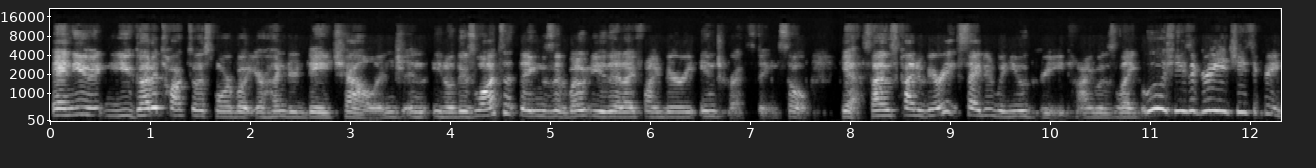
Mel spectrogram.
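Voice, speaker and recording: Talking at a fairly quick pace with hardly any pauses, a woman with a Canadian accent uses lively intonation at a medium pitch in a plain, everyday voice. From Canada. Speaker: quilting YouTuber. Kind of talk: interview.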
